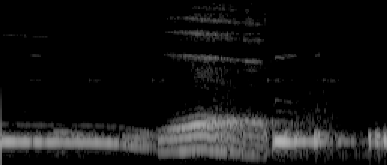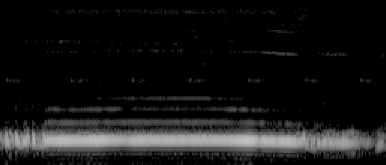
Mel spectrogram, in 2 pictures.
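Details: Puter pelung collared dove cooing with its cengkok: a wavering, moaning phrase, then a pulsed stutter opening into a long, steady, deep hum held for nearly two seconds before dropping away.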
